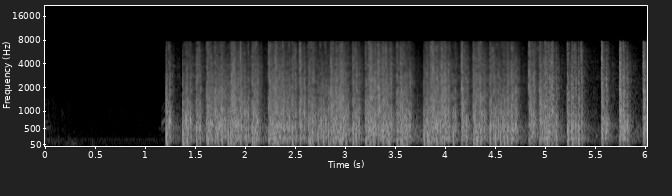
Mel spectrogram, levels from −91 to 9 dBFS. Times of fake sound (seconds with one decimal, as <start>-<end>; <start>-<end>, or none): 1.4-5.0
